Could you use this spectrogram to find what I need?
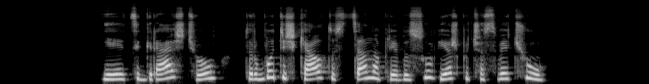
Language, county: Lithuanian, Vilnius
